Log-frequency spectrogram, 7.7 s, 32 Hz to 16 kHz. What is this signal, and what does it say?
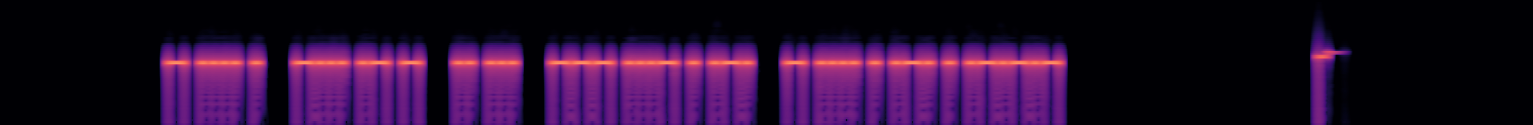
Morse code, heard as a keyed tone, about 44 wpm, 700 Hz. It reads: THE BAT IS OVER THERE.
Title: Sentences from Top 1500 Words 45wpm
